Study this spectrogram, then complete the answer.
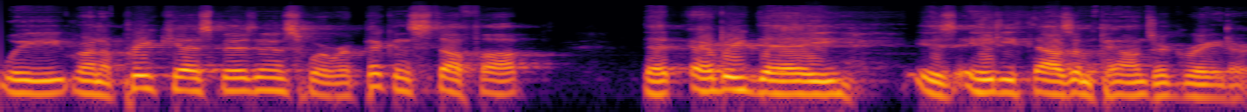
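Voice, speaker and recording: A man with an American accent speaks at a moderate pace in a fairly high pitch, his dark, mellow tone carrying ordinary pitch variation. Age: 50s. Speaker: business owner. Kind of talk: public comment. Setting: public meeting.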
